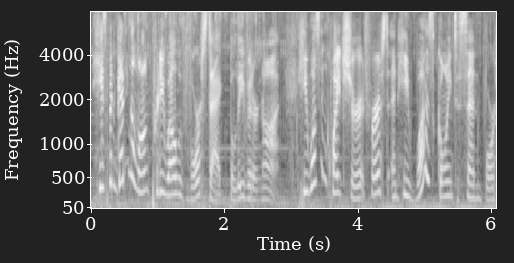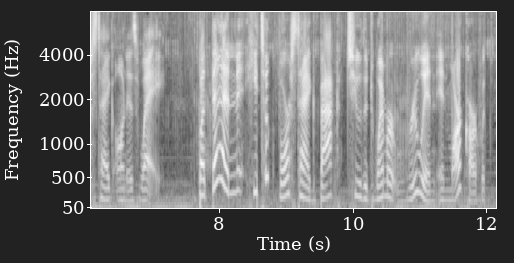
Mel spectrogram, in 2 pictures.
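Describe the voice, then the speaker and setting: A woman with a mid-range, slightly bright voice hosts a gaming video, narrating her roleplay playthrough in the third person. Her storytelling is chatty and informal.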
